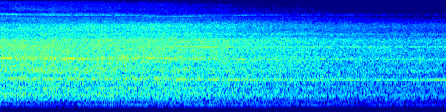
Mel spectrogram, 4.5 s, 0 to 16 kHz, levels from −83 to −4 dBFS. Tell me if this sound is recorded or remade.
recorded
